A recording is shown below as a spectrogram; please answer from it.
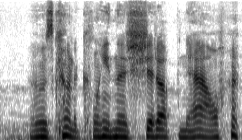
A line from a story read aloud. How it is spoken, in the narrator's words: He lightly laughs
